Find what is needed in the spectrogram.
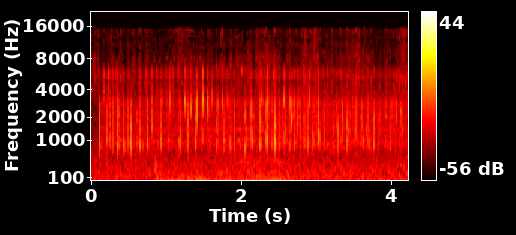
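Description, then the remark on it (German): Pipistrelle bat echolocation calls come through as a fast, irregular stream of dry clicks and ticks, steady for the whole stretch, with no voices. “Ich habe euch die Aufnahme der Zwergfledermaus, die wir da gemacht hatten, auch nochmal mitgebracht.”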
